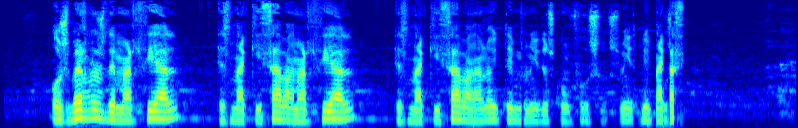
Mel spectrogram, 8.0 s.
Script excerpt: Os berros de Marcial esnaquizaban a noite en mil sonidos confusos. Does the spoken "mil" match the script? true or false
false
